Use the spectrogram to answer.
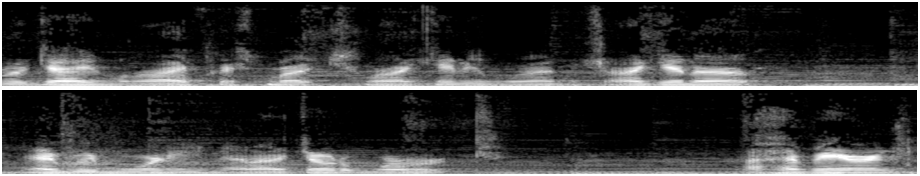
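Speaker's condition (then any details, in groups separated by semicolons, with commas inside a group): Goldenhar syndrome, cleft palate; congenital, no right ear, lung or thumb, missing right jawbone, facial bones, cleft lip and palate; permanent tracheotomy placed after clip was filmed, prevents speaking for life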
